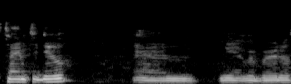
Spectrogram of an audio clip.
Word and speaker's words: Roberto: those are fighting words it is Roberto Roberto you know I'm trying hard like I'm running for elections to get people to say my name righteously even in Italy they're calling me Robert I go hold on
